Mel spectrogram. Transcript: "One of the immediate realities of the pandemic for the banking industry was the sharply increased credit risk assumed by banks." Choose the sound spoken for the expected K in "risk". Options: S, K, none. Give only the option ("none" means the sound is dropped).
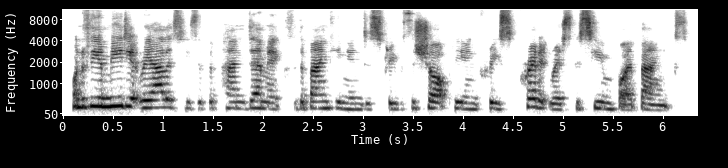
K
